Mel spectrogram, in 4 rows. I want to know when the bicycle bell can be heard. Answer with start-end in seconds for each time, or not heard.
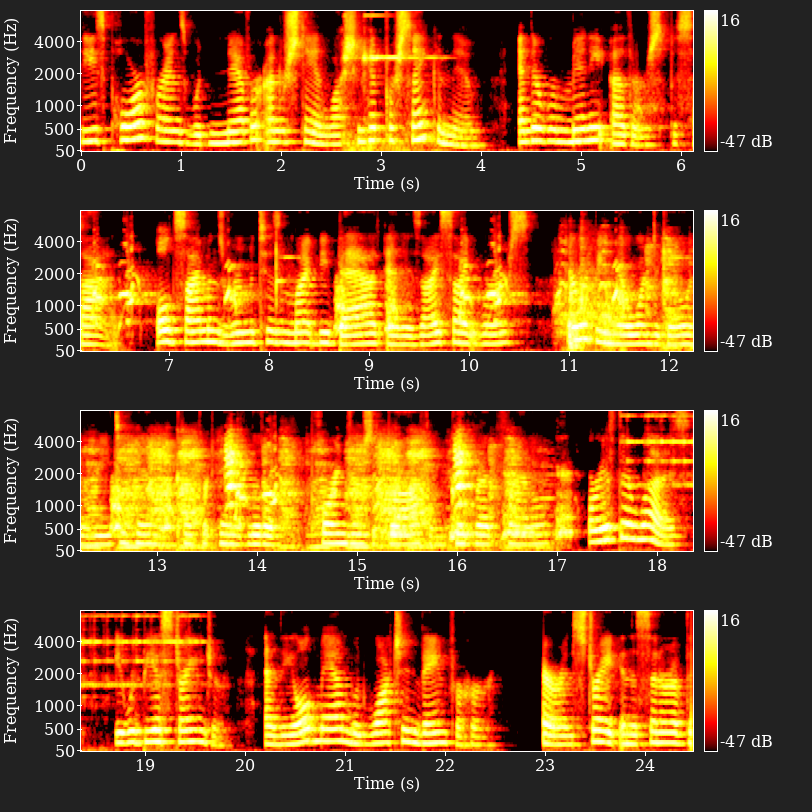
2.6-3.6, 17.6-19.6.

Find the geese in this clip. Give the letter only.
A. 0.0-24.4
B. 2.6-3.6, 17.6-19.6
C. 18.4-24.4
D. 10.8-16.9
D.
